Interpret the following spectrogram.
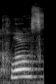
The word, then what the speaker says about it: close: want a coffee but close can also be pronounced close as in close the door can you close that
